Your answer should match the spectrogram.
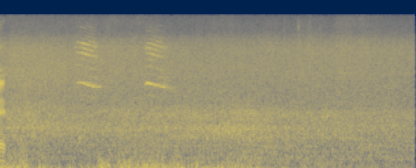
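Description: Wind buffeting the microphone over a steady rush of highway traffic. Two short, high, falling chirps come about one and two seconds in.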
